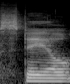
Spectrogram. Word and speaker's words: stale: We can see, even though we spell it with A and E at the end, letter E at the end of stale makes A say its name, like letter A.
